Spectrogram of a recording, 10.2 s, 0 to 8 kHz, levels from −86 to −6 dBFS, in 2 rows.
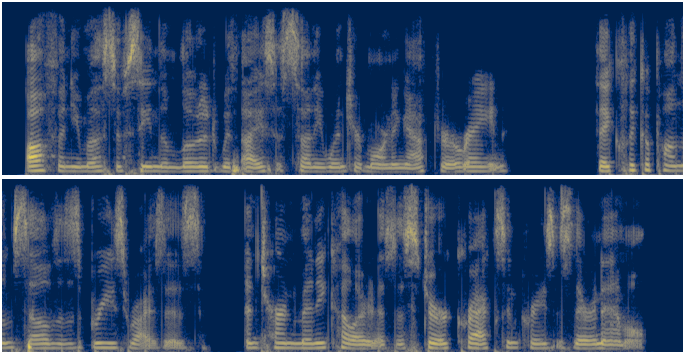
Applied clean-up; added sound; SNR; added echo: neural mask model Resemble Enhance denoiser.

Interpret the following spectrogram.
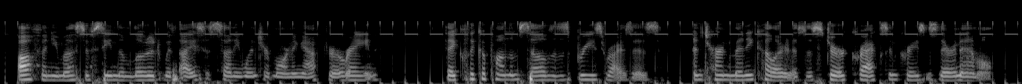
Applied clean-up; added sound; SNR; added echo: classical method Wiener filter.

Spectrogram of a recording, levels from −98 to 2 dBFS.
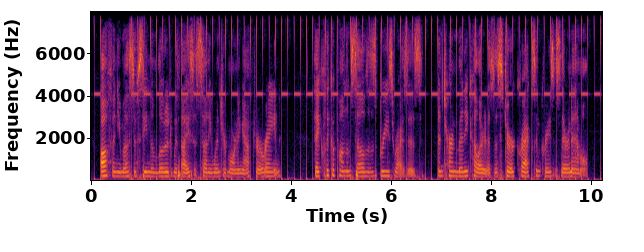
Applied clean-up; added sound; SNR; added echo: none; Alarm; 12 dB; none.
